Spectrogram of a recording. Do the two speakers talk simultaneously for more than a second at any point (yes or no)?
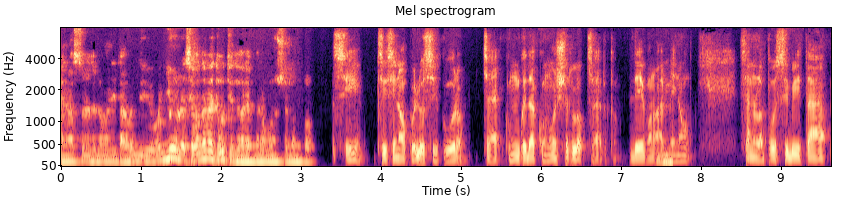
no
